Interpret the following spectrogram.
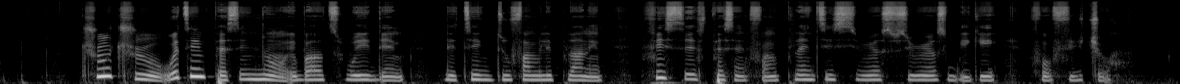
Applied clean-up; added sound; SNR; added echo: none; none; none; none.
